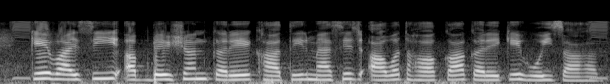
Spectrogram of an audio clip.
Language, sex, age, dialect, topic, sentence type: Bhojpuri, female, 18-24, Western, banking, question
